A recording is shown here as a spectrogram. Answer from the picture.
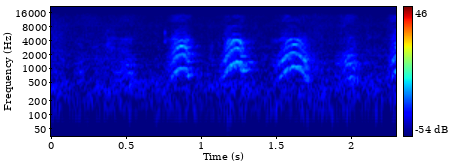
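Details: Three clear arched squeals, each climbing and dropping, come from newborn Cavalier King Charles Spaniel puppies born in September 2022, with a fourth beginning as the recording ends.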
